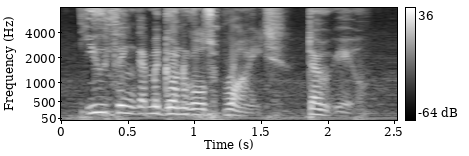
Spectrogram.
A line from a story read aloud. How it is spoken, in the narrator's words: said Harry angrily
